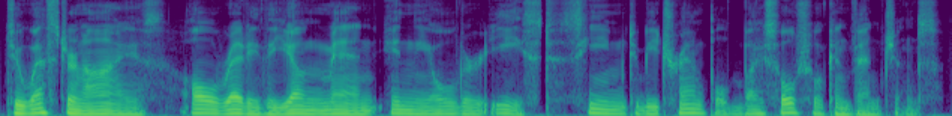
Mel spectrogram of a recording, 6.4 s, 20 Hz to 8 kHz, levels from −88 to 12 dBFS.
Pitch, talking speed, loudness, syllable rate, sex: 90 Hz, 170 wpm, -18 LUFS, 4.5 syllables/s, male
